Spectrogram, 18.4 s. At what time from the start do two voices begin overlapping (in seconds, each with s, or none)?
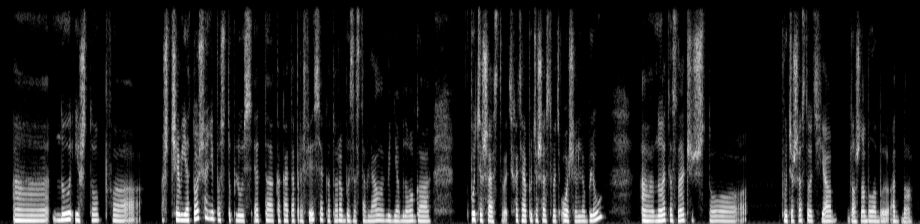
none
